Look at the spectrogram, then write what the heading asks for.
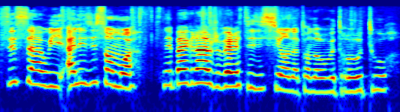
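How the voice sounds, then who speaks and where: A woman's voice: high-pitched, quick pace, noisy background, lightly acted. A woman voicing a fussy young noblewoman who chatters and panics constantly. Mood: anxious. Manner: chattering, whiny, easily panicked.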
